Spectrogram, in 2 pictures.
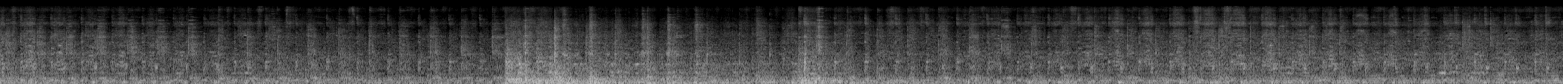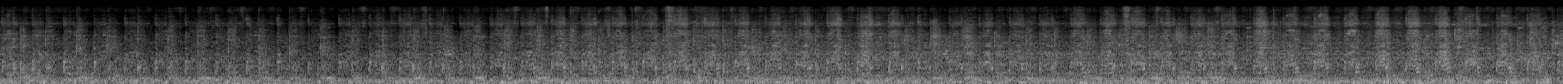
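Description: Forging power hammer running steadily as a red-hot bar is forged into a chisel, with a louder stretch about five seconds in and a sharp bang about eight seconds in.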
